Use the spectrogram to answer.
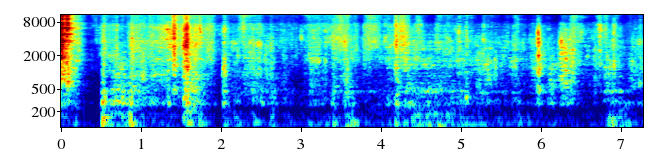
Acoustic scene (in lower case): kitchen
